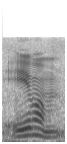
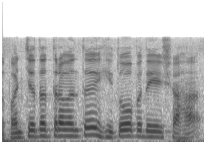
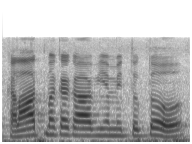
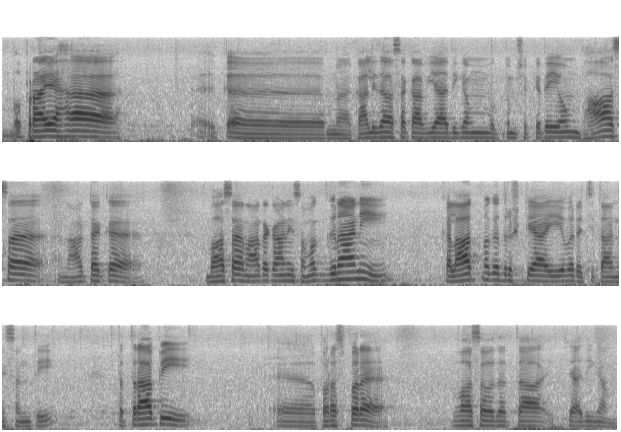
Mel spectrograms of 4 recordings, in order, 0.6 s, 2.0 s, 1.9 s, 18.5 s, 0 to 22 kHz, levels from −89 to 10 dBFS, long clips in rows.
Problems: constant background noise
